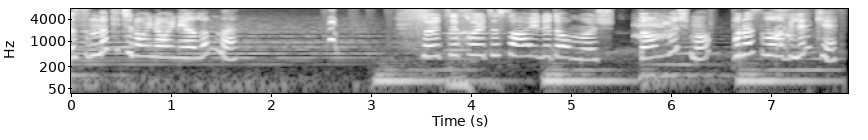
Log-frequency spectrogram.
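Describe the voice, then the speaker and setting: A woman voicing an excitable, wide-eyed little baby girl with a squeaky childlike voice in a dubbed cartoon. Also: a little slow. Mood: amazed, puzzled. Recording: studio dub under children's music.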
